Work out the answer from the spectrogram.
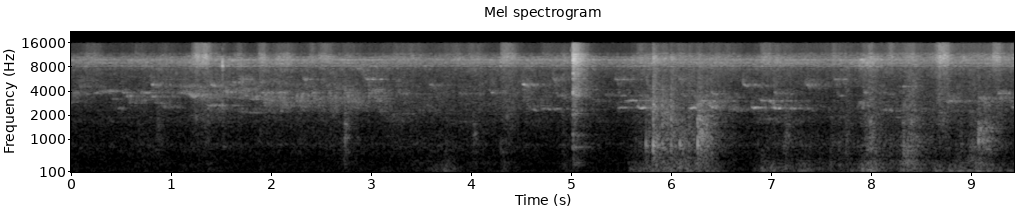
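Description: Outdoor riverside ambience with scattered short chirps of small birds. A sharp click about five seconds in is followed by a few seconds of rustling handling noise.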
